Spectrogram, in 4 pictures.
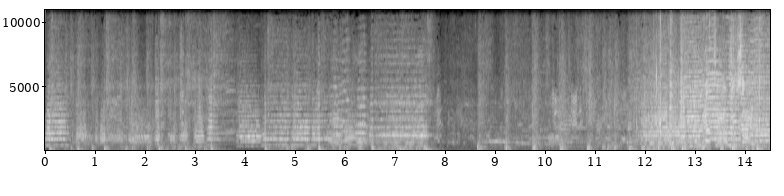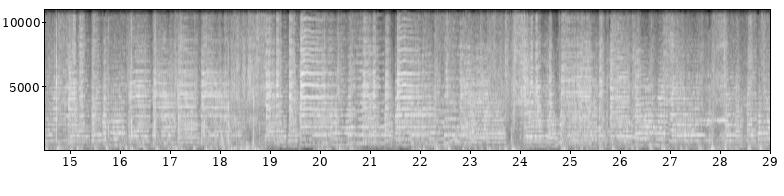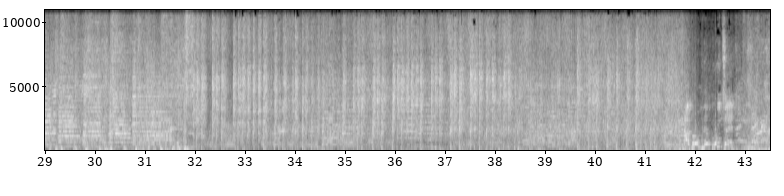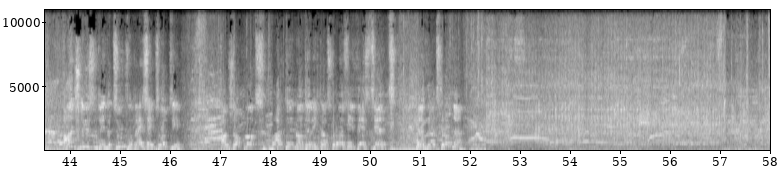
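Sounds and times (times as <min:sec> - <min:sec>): brass band music: 0:00.0 - 0:58.0.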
